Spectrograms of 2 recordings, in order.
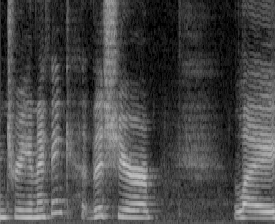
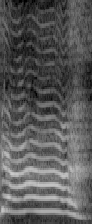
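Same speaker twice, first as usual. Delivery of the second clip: high startled "Ah" breaking into a laugh; retold scream; 13 semitones higher, 5 dB louder than usual. Mom reenacting her scare at the toddler, laughing yelp. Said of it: "'Cause I was like".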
